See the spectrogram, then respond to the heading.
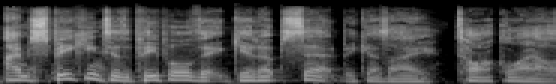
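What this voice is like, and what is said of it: Soft, sultry radio announcer voice. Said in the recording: “So this is my radio voice. ... That sounds like a Skinamax voice. ... This is my romantic novel voice.”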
